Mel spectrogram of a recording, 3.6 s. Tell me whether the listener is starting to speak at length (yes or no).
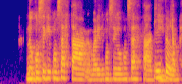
yes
